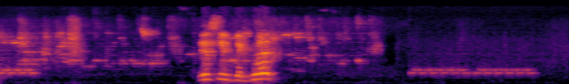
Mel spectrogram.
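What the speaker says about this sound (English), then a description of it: "I need to put that phone on mute." A phone ringtone sounds nearby as short repeating electronic tone bursts at the start and again near the end, with a person talking in between.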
